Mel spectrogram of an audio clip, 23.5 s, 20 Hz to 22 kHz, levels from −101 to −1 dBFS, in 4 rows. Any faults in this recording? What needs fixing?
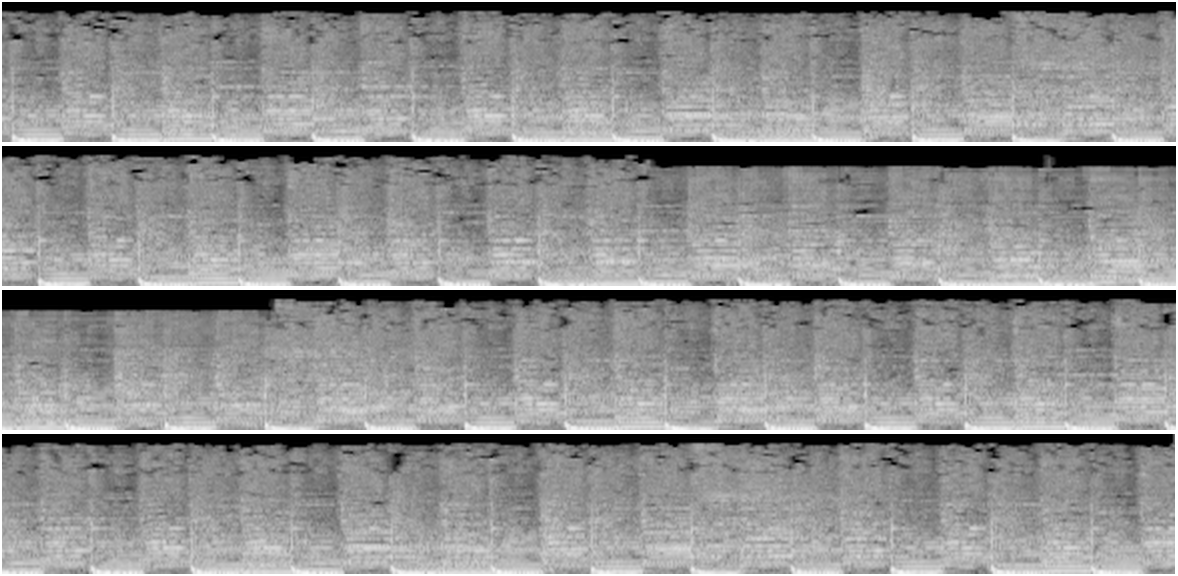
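From 9.12 to 13.12 s the stream drops to a lower-bitrate version, an adaptive stream falling back when the connection slowed. Everything above 11.4 kHz disappears, and the top end sounds thinner, with more codec smearing. It fits a switch from roughly 96 kbit/s AAC-LC down to a 12 kbit/s HE-AAC rendition. Quality changes abruptly at both edges with no gap, then recovers. To prevent it, give the player a deeper buffer and a less aggressive downswitch rule so short throughput dips don't force the lowest rung.

At 11.11 s there's a block of digital silence lasting about 0.73 ms, which fits a 32-sample block that went out as zeros. The audio snaps to silence and back with no fade, so it's heard as a small tick rather than a gap. It falls inside the low-bitrate stretch, and most likely the output buffer was not filled in time. 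To prevent it, make sure the decode and output path always fills the buffer in time, or crossfades instead of writing zeros.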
